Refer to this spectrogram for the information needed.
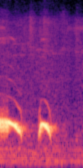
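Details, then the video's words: Male spotted dove used as a lure: two mellow coos, the first longer and slurring downward, the second shorter, in a quiet background. "Derkuku Tekukur Jantan Cocok Buat Pancingan"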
